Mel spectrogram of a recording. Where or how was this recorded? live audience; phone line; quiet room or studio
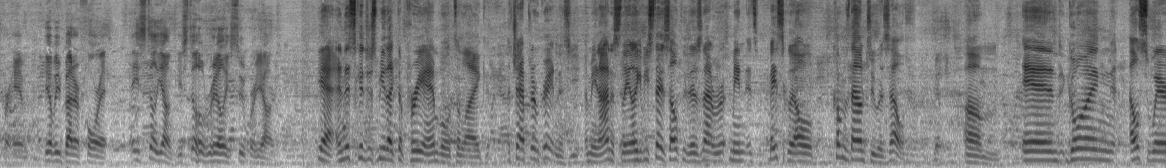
live audience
